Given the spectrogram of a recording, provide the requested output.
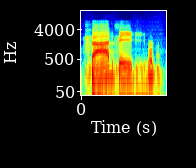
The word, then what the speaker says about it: Bhad Bhabie: She's going under the name, I think I'm pronouncing this right, because in typical hip-hop fashion, it's spelled incorrectly, Bad Baby. B-H-A-D-B-H-A-B-I-E. – Oh, shit.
